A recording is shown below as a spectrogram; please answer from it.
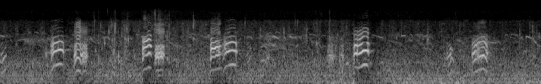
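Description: A Marbled Godwit gives loud, nasal, laughing calls in short doubled bursts, about five bursts in five seconds, over steady background hiss.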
